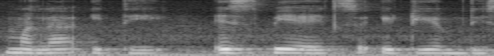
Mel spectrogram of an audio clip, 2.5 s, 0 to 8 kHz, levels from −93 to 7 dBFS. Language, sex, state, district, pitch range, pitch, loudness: Marathi, female, Maharashtra, Chandrapur, 170-190 Hz, 185 Hz, -18 LUFS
